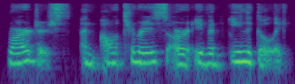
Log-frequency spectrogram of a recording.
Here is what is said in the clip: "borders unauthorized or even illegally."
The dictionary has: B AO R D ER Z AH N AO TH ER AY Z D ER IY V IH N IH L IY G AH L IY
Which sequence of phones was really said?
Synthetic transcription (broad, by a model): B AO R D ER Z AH N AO T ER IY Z ER IY V IH N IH L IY G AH L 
